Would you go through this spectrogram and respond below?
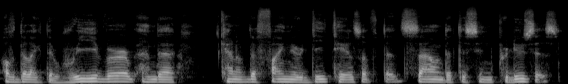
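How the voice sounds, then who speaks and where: A man's voice: medium pitch, fairly even intonation, normal speed. A man talking casually as he hosts a hands-on product demo and review. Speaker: synth reviewer and host. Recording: loud synthesizer music behind. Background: synthesizer demo sounds.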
